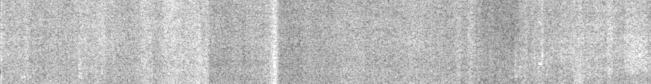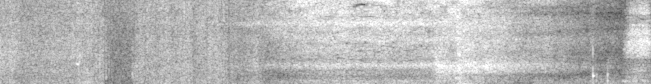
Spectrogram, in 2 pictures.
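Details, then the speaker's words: Dental calculus removal, stage three: ultrasonic scaler cleaning from mandibular to maxillary teeth after plaque-disclosing dye; steady high hiss of water spray, faint instrument whine and suction noise throughout. "Stage three using the ultrasonic scaler the plaque is meticulously removed starting with the mandibular dentition and moving up to the maxillary dentition."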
